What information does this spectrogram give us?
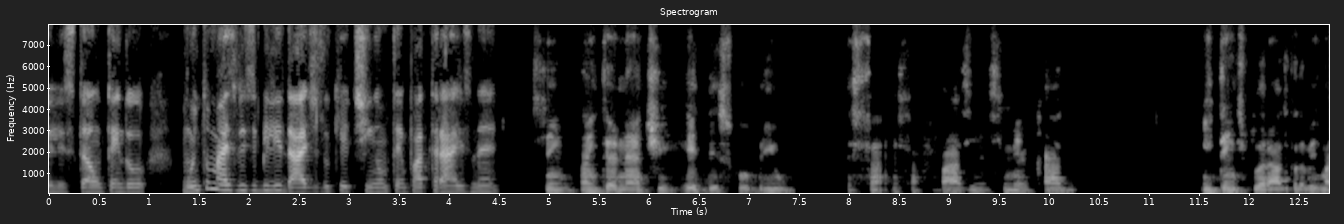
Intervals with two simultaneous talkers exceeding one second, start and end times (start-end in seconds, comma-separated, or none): none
